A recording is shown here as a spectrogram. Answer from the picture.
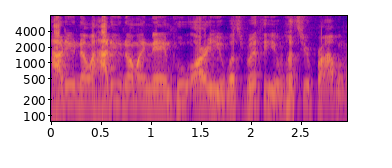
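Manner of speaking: furious, loud, high-pitched angry yelling tirade. Retelling a movie scene where a character curses someone out: imitating a character yelling. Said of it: "So he's yelling, cursing at him".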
